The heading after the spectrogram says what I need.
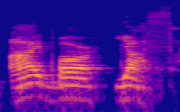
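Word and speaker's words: עברית: Then you got yah and tha. Cut off the a with the th. Ibarath.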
